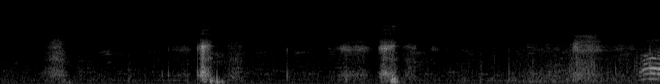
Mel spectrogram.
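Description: Heavy, wheezing breaths come in a few loud bursts with rasping gasps between them, close and uneven, amid faint background noise.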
